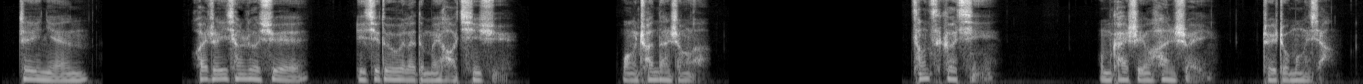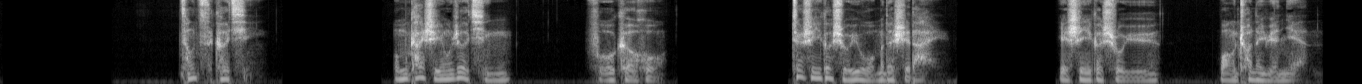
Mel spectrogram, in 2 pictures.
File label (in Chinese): 男 角色 素人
